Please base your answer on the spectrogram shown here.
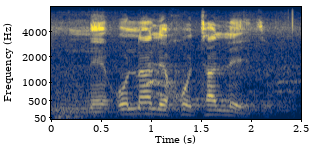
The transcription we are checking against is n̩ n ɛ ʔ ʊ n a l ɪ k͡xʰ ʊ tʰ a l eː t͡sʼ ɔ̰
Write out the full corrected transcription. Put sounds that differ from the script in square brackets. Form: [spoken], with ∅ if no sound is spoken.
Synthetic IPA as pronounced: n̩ n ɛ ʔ ʊ n a l ɪ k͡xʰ ʊ tʰ a l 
